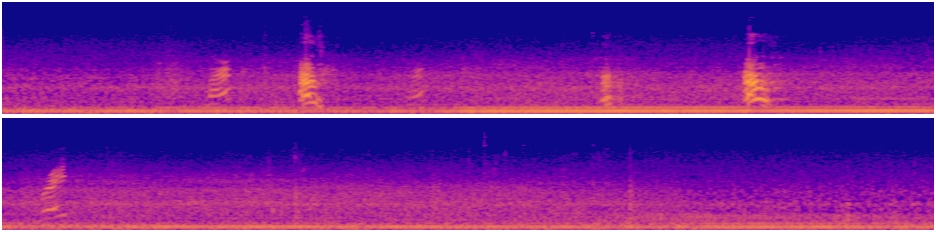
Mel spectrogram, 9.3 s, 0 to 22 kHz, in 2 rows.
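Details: Young Rottweiler, nine months old, practising barking on command during a 2012 training session: a few short, sharp barks spaced a couple of seconds apart over a constant low rumble.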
